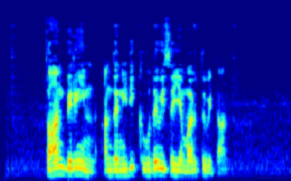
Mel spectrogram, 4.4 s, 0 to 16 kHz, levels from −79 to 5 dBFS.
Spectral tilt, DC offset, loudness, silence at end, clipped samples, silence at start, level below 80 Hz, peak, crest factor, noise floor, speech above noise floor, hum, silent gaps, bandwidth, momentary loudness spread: -4.5 dB/octave; under 0.1%; -23 LUFS; 1 s; under 0.1%; 0.7 s; -76 dBFS; -4 dBFS; 22 dB; -60 dBFS; 37 dB; none; none; 11.5 kHz; 12 LU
